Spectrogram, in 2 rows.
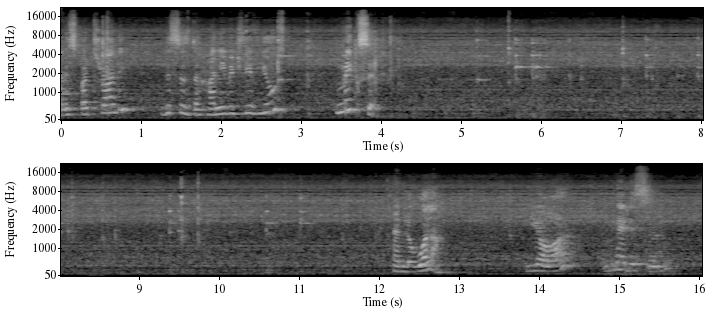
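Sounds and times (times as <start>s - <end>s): spoon clinking against bowl: 5.2s - 9.8s, 10.5s - 11.3s.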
